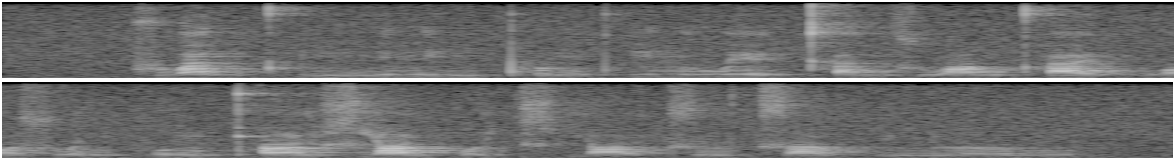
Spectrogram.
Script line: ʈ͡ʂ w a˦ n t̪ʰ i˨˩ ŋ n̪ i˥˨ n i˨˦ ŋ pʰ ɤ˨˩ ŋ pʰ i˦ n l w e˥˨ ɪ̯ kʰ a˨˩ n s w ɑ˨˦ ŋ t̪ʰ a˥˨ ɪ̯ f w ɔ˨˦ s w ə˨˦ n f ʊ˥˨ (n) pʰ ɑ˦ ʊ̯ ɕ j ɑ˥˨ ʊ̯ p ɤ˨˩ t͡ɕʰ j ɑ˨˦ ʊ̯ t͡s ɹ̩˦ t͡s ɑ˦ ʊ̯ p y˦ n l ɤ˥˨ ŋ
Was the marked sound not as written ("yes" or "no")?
yes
